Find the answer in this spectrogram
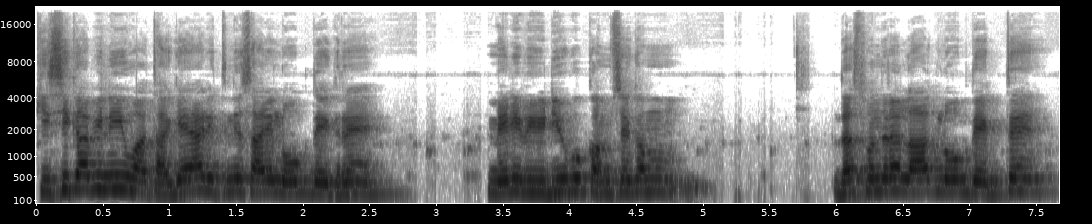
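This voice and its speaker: A man's voice: high-pitched, steady tone, moderate pace. Chatty, teasing male maths teacher. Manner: chatty, teasing, talks straight to the viewers. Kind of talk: lively lecture with jokes.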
